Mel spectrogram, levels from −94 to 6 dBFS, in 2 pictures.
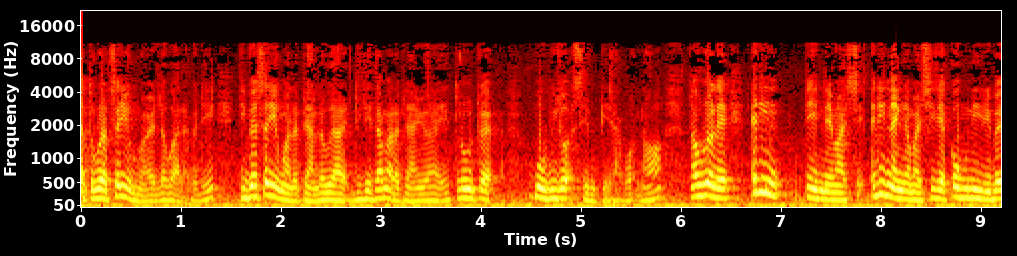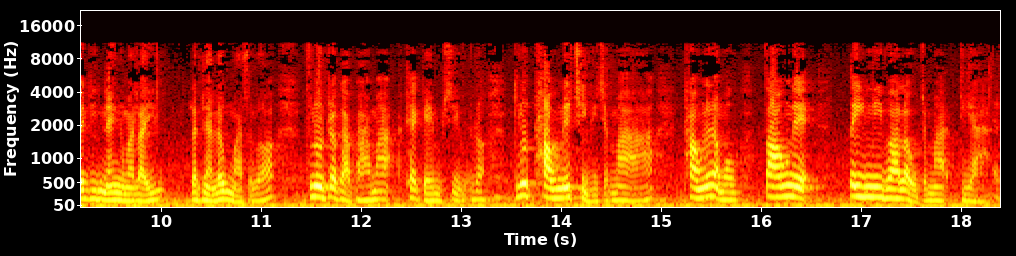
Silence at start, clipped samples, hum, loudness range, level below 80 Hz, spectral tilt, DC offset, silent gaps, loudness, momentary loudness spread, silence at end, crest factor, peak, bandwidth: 0 s; under 0.1%; none; 3 LU; -28 dBFS; -7 dB/octave; under 0.1%; none; -14 LUFS; 13 LU; 0 s; 14 dB; 0 dBFS; 11.5 kHz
